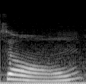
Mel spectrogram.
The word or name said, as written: zong3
